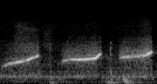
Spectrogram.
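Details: Pearl-spotted Owlet calling in a June afternoon game drive at Djuma Game Reserve, near where a leopard slunk off: three clear rising whistles, each climbing higher, over a faint low rumble; Pearl-spotted Owlet.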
